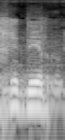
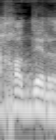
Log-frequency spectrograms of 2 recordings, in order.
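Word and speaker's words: Khidr: Kita menyebutnya Nabi Khidir, kalau bacanya Khidir sebenarnya.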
